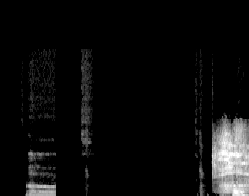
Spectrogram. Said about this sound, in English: Oh, you can finally hear me when I freaking yawn?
